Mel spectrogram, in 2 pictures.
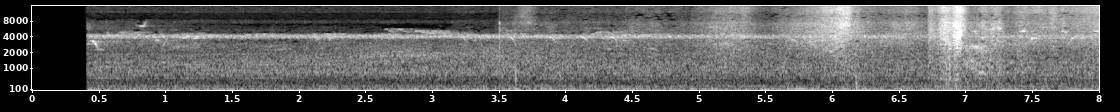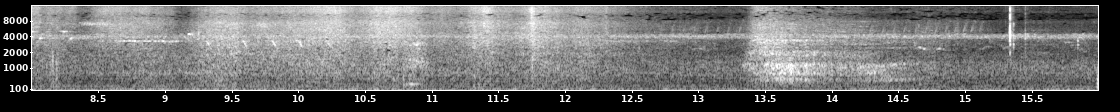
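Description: Faint early-morning outdoor ambience: a steady thin high insect drone over a low background rumble, with a few brief short sounds, the clearest one about two seconds before the end.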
